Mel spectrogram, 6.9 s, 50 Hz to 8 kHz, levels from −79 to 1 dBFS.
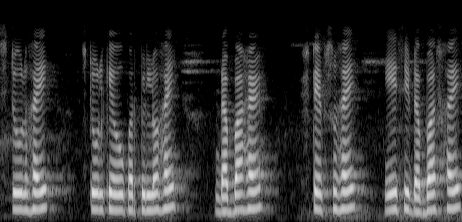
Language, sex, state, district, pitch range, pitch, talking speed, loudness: Hindi, female, Haryana, Charkhi Dadri, 210-230 Hz, 225 Hz, 120 wpm, -18 LUFS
